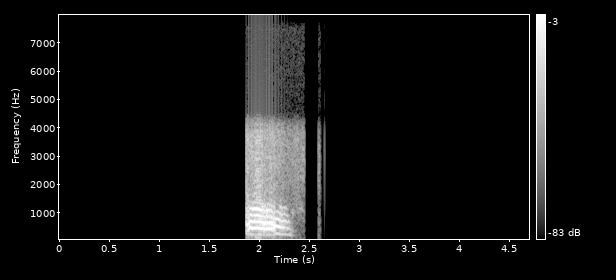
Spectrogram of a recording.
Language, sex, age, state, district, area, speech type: Santali, female, 30-45, West Bengal, Birbhum, rural, conversation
